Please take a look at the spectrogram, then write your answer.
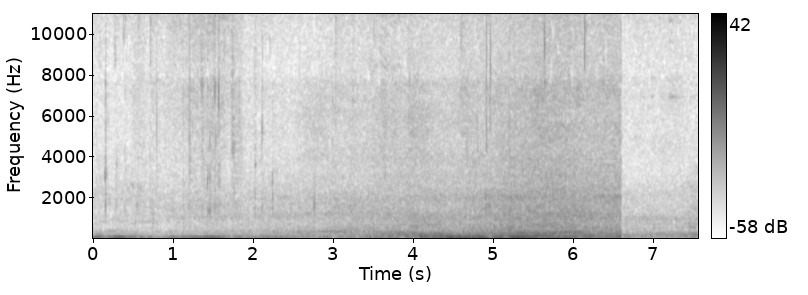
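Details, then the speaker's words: Mark 1 self-bleeding cooling system (no bleed nipple), coolant poured in gently with cap off: low irregular gulping and glugging as trapped air burps out; air gulping while filling coolant. "they will self-bleed um and when I say self-blue they don't have a bleed nipple you just have to be very careful so just try and just pour it in very gently I think we could take about eight or two probably you can hear that gulping"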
